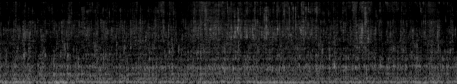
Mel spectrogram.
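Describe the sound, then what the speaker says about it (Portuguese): A little water is poured into a pot of beef cooking with tomato, a soft, continuous splashing and trickling that runs steadily for several seconds without talk. "Agora a gente vai colocar só um pouquinho de água e deixar secar a água dela também da própria carne"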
